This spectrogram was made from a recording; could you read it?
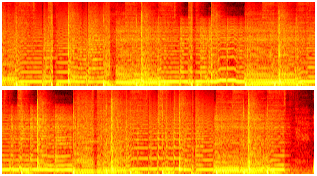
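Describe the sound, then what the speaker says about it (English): Distorted electric guitar run through an amp modeller without impulse-response cabinet shaping, playing a dense, sustained riff that stays steady and fairly quiet for about twelve seconds with no one talking. "It just sounds like a so-called proper distorted guitar."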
